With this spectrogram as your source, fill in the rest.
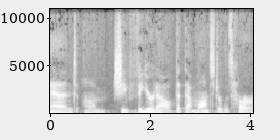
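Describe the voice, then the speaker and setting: A woman speaks, somewhat breathy. Her tone is dark and mellow. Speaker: class participant. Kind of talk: casual sharing. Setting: in-person class with microphone.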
